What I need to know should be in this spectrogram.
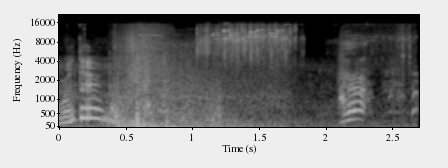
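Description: Small coins scatter and jingle in a bright clatter.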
